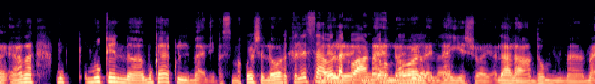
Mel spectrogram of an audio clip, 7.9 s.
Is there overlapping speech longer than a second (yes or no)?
yes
